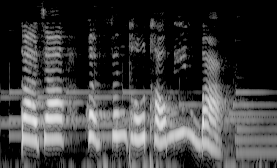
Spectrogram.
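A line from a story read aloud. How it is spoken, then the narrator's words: Urgent loud shout. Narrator (Chinese): 泰山情急之下大声叫道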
